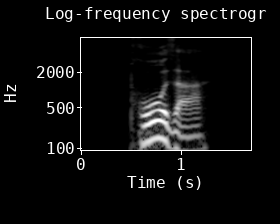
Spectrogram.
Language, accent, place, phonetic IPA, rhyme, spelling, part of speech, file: German, Germany, Berlin, [ˈpʁoːza], -oːza, Prosa, noun, De-Prosa.ogg
- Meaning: prose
